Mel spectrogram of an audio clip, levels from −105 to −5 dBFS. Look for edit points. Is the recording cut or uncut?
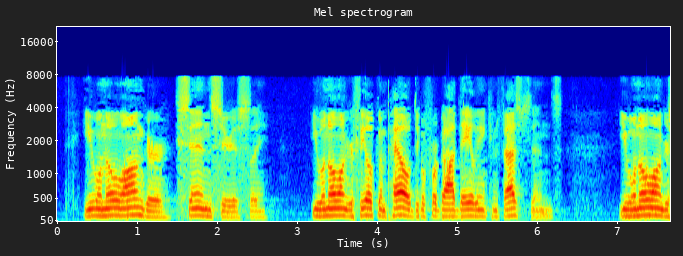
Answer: cut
